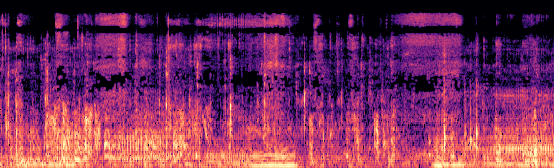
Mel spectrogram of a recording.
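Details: Pugs, three of them, licking butter in Southern California's Inland Empire. Steady smacking and slurping clicks with deep snorting breaths, including two longer low snorts.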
